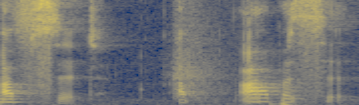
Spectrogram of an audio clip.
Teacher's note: there's no vowel there at all yeah the schwa disappeared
